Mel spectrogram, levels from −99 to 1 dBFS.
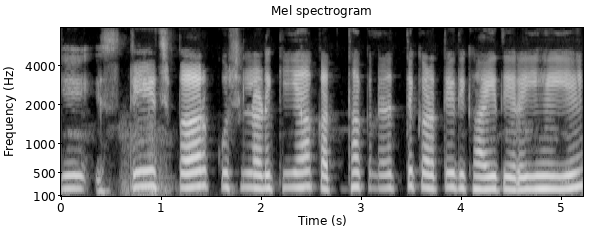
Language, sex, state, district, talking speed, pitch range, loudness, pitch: Hindi, female, Uttar Pradesh, Hamirpur, 150 wpm, 220-245 Hz, -19 LUFS, 230 Hz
